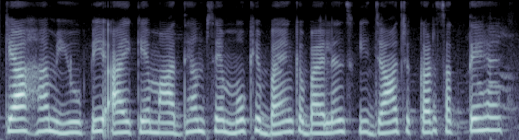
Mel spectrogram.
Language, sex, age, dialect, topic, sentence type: Hindi, female, 25-30, Awadhi Bundeli, banking, question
